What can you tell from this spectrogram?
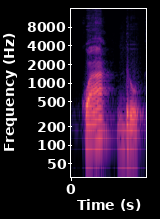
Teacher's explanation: a sílaba tônica de quadro qua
